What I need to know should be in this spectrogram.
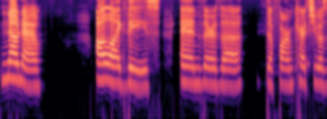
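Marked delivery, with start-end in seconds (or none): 0.0-2.4 booming, loud, slow, drawn-out put-on British accent. Retelling what a woman said in an interview about her favorite carrots, the speaker mimics her in an imitated british accent. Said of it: "the first quote that I'll do is British".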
